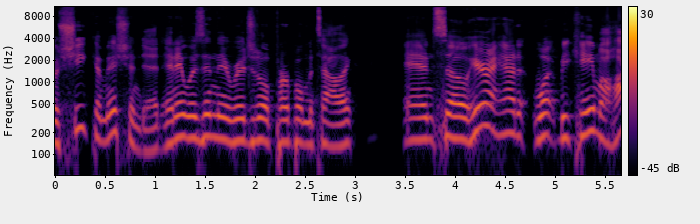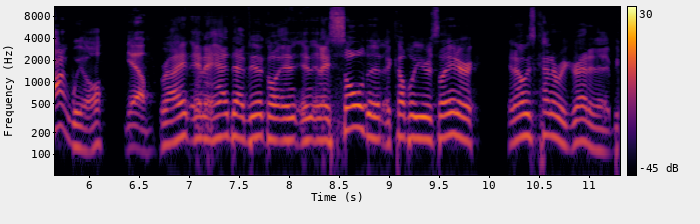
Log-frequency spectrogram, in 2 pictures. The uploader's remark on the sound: SEMA SHOW 2019 An Automotive Celebrity Mash-Up from the Shell Pioneering Performance Stage. Rock the Shell Pioneering Performance LIVE Stage at the SEMA Show in Las Vegas.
